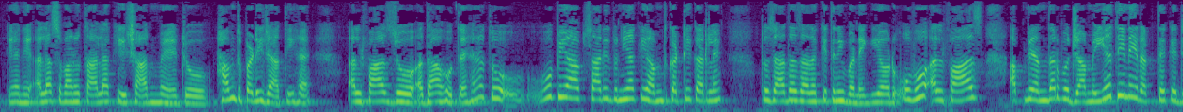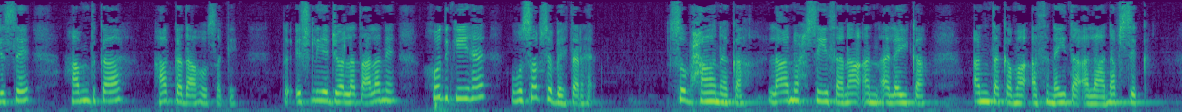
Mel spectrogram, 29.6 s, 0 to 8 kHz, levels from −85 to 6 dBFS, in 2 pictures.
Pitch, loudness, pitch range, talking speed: 195 Hz, -16 LUFS, 175-215 Hz, 165 wpm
